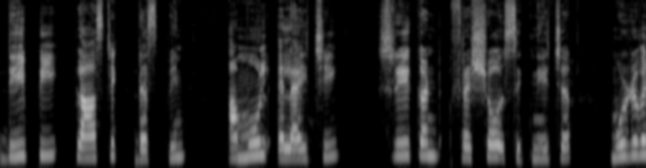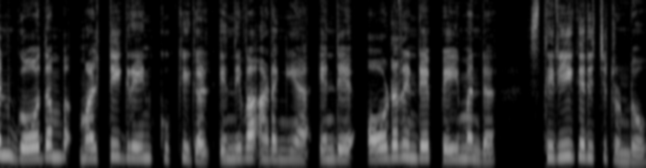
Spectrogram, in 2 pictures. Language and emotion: Malayalam, neutral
